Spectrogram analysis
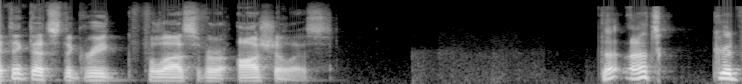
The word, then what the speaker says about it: Aeschylus: And I think that's the Greek philosopher Aeschylus. That's good pronunciation, Dan.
